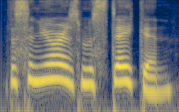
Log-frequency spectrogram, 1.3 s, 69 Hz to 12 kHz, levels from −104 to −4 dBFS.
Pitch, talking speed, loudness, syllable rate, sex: 255 Hz, 180 wpm, -16 LUFS, 5.8 syllables/s, female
